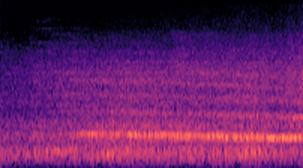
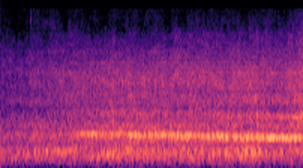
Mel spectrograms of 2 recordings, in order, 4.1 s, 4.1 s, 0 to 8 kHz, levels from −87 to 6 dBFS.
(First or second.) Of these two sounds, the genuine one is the first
